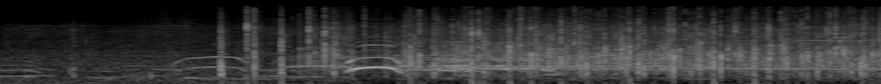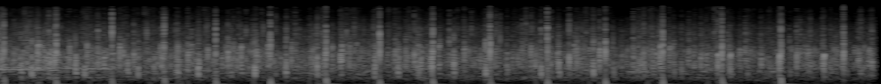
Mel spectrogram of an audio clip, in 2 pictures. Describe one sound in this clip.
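A crowd applauds with lively clapping.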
